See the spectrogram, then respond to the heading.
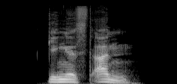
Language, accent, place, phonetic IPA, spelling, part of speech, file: German, Germany, Berlin, [ˌɡɪŋəst ˈan], gingest an, verb, De-gingest an.ogg
- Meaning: second-person singular subjunctive II of angehen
